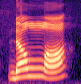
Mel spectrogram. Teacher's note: Ha ini sifatnya hamas, jadi ada desis angin yang agak samar-samar. Ha ini adalah ha besar atau posisinya yaitu di tenggorokan bagian bawah. · Jadi lafdzul jalalahnya dibaca tebal. La-nya dibaca panjang karena ada harakat fathah berdiri tegak. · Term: lafdzul jalalah tafkhim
